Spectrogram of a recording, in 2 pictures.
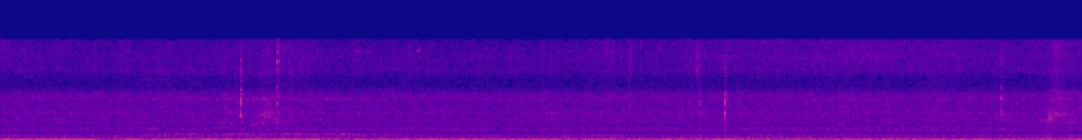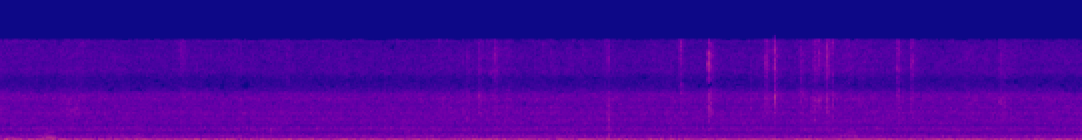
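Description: Airliner cabin noise while taxiing after landing: a steady low rumble with a constant hum running through it.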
